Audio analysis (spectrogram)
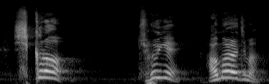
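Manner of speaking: loud, high angry shout; crowd scolding. Retold or imitated. Crowd silencing the shouting beggar, loud and angry. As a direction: snap at the beggar to shut up. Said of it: "뭐라고 하겠어요".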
